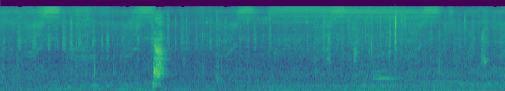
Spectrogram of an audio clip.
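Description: A dog gives a single short, sharp bark about two seconds in, over a low steady rumble and faint voices.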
